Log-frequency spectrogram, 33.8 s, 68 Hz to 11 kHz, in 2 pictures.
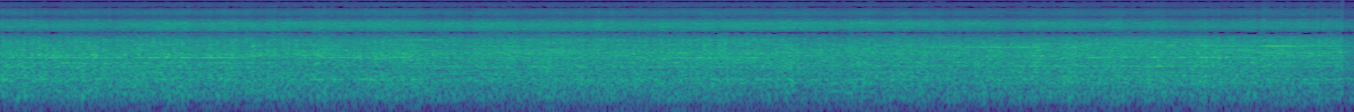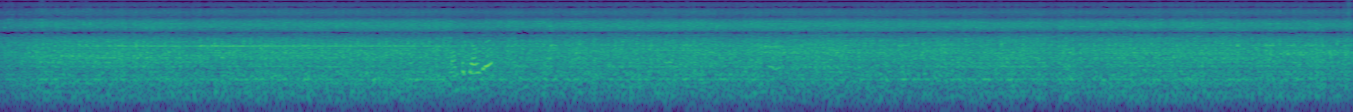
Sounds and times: Engine: 0.0 - 33.8.

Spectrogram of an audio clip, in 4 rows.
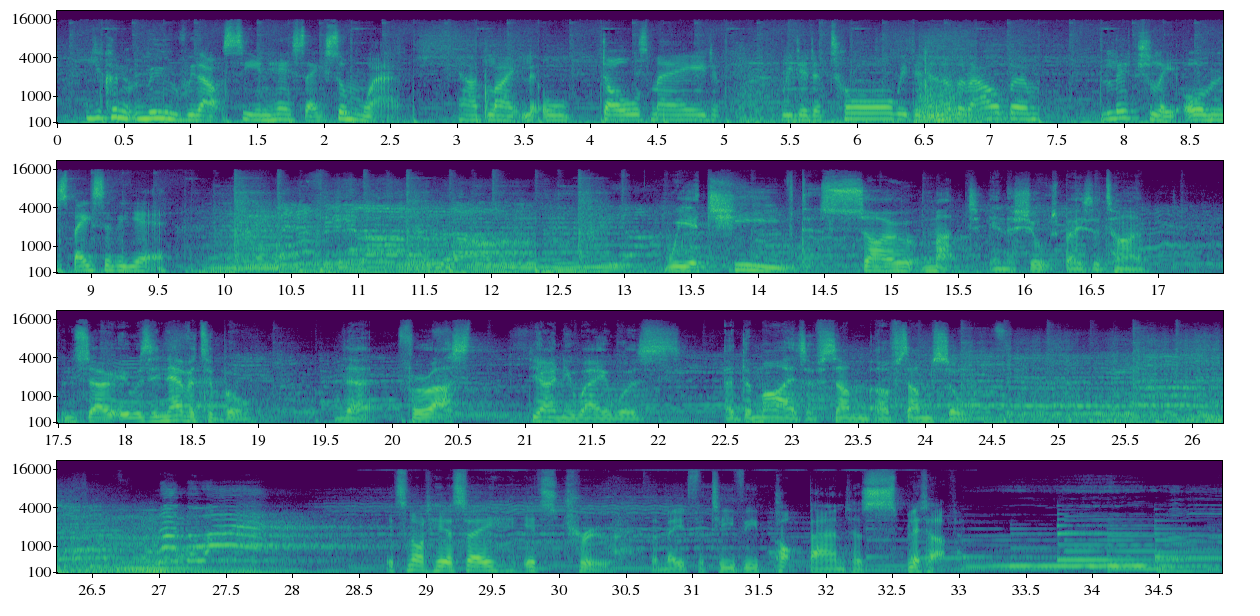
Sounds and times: Music: 0.0 - 34.9.

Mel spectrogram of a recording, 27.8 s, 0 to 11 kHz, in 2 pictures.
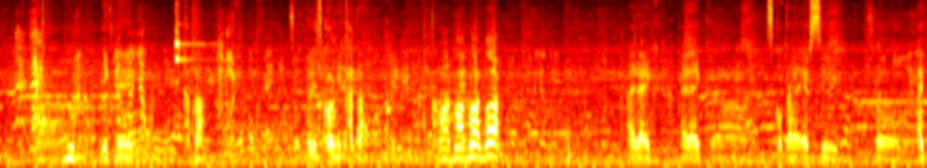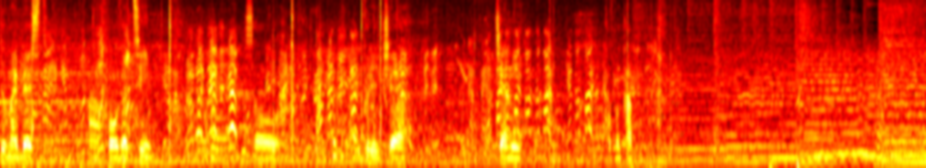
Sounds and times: Music: 0.0 - 17.6, 23.0 - 27.8
Outside, urban or manmade: 0.0 - 27.8.

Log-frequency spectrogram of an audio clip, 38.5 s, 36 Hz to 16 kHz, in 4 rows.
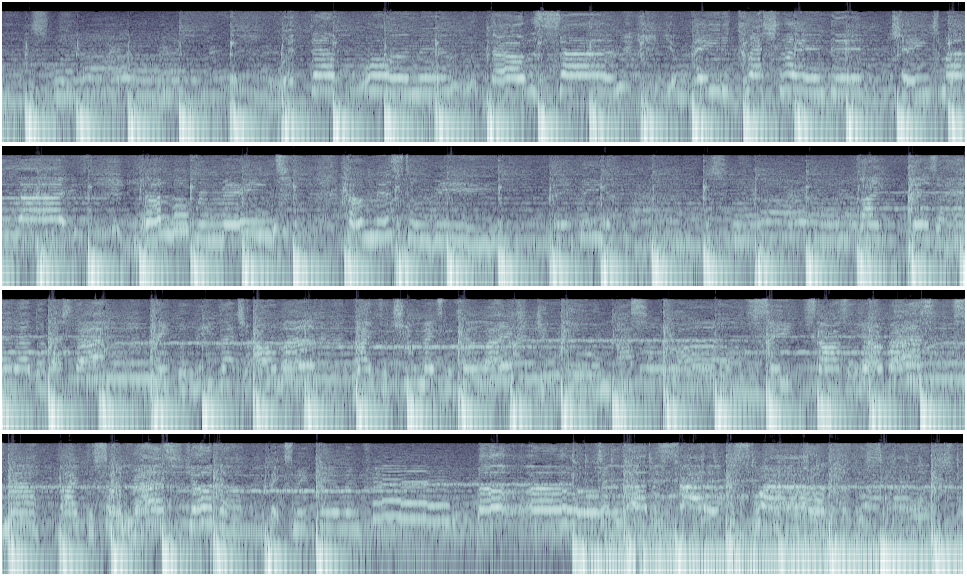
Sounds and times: Music: 0.0 - 38.5.

